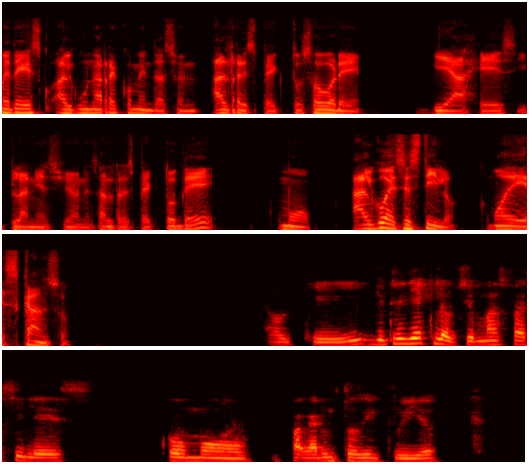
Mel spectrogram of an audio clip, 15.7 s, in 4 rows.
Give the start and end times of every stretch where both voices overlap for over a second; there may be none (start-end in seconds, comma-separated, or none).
none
